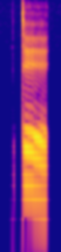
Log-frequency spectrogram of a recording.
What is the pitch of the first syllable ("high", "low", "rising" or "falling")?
falling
